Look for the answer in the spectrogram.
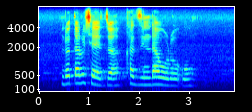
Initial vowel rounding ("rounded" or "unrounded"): rounded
